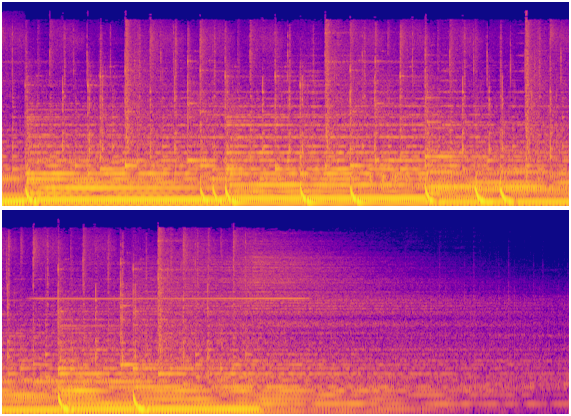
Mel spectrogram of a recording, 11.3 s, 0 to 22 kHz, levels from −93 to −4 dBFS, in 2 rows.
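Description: A feedback whistle sits behind the sound from 5.87 s to 8.81 s: a thin, steady tone at 4.3 kHz, roughly 20 dB below the main signal and swelling and fading slowly in level. The likely cause is a loudspeaker-to-microphone loop held right at the edge of feedback, so one frequency keeps ringing without growing. On a spectrogram it shows as a narrow horizontal line at 4.3 kHz spanning those three seconds. In the waveform it is barely visible beneath the louder material.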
